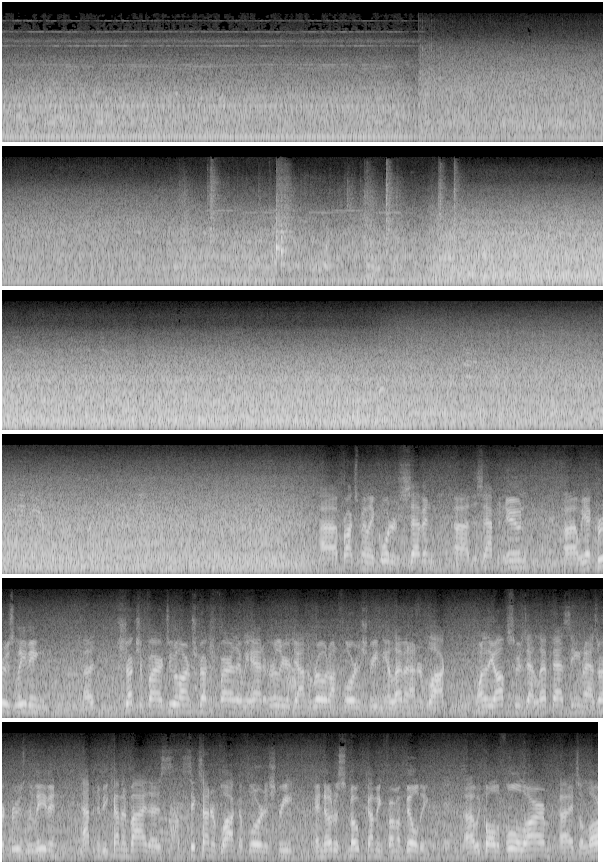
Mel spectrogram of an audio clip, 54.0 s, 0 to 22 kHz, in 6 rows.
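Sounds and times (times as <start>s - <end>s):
engine droning: 0.0s - 54.0s
ventilation fan air rushing: 0.0s - 54.0s.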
